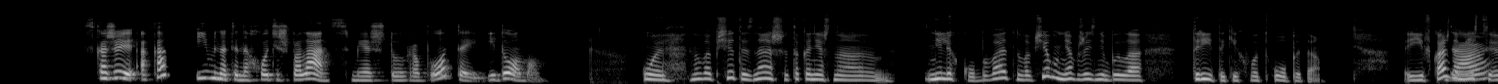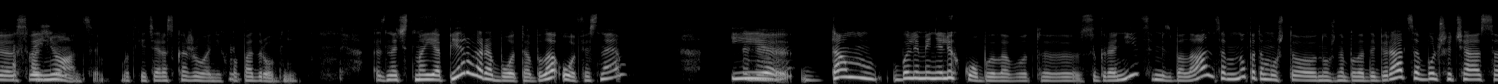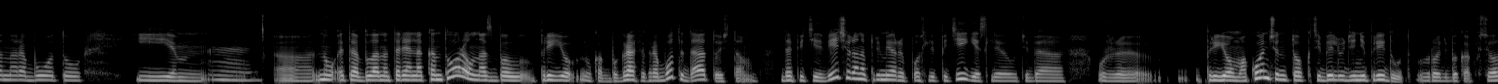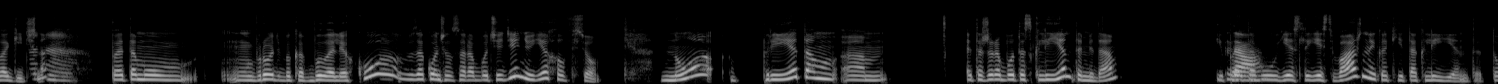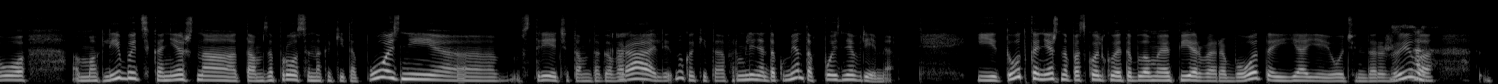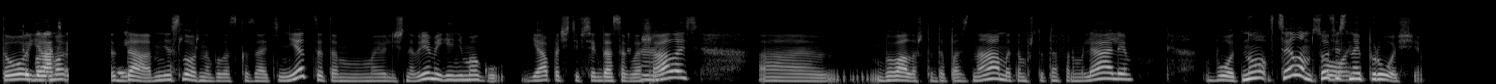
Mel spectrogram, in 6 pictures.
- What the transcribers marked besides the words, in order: tapping; unintelligible speech
- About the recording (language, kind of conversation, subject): Russian, podcast, Как ты находишь баланс между работой и домом?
